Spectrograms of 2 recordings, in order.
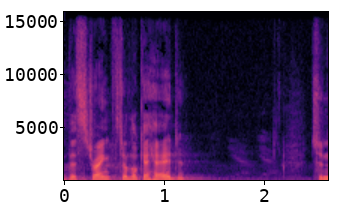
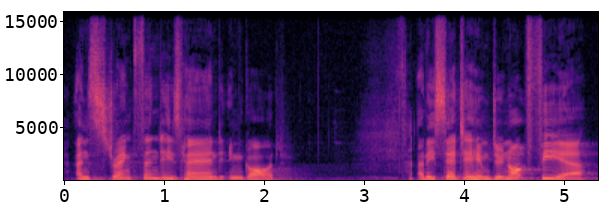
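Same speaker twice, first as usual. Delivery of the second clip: scripture reading; 2 semitones higher than usual. Acted. Preacher reading Jonathan's words to the congregation, reverent. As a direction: give Jonathan's promise gently.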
